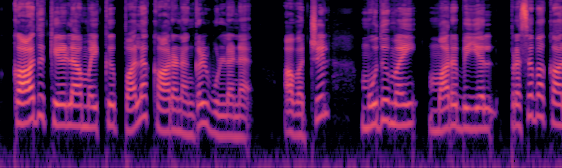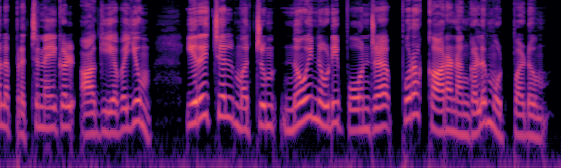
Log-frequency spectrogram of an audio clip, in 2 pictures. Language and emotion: Tamil, neutral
